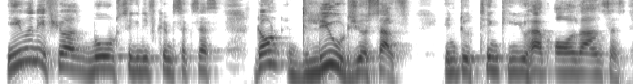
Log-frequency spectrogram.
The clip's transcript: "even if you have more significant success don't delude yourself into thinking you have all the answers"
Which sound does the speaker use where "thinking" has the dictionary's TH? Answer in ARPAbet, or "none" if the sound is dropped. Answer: T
